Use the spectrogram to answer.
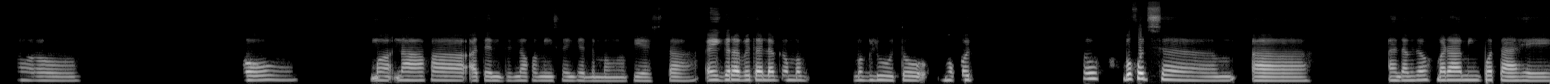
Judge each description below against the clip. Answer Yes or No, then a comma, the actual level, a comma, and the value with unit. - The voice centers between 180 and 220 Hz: Yes, high, 190 Hz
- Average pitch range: No, narrow, 2.0 semitones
